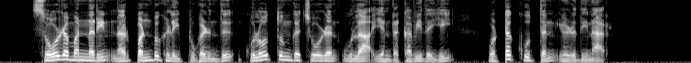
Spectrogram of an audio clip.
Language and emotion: Tamil, neutral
